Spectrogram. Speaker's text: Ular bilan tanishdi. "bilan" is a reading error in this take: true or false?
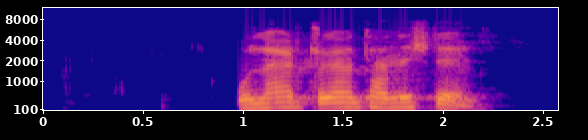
false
